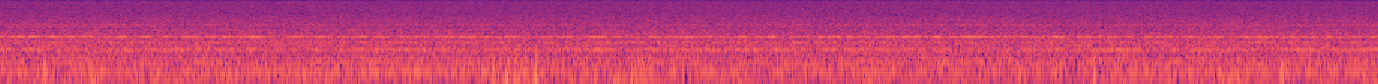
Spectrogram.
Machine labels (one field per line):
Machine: fan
